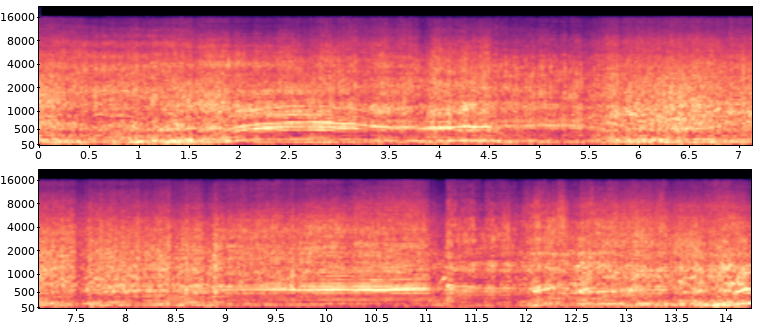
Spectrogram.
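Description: Demolition derby cars' engines revving hard, their pitch rising and falling again and again as the cars accelerate and back off, with a sharp bang about three-quarters of the way through.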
